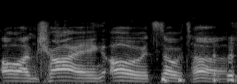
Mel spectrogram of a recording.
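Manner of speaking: put-on struggling, unmotivated voice. Mocking a struggling character who keeps attacking: imitating unmotivated Steve. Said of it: "is Steve like".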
